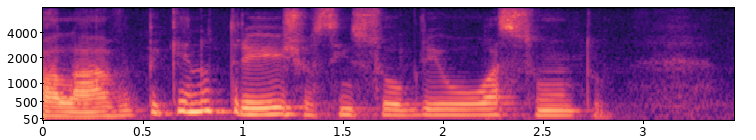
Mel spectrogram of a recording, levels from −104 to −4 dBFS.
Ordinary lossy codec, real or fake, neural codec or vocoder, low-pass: none; real; none; none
